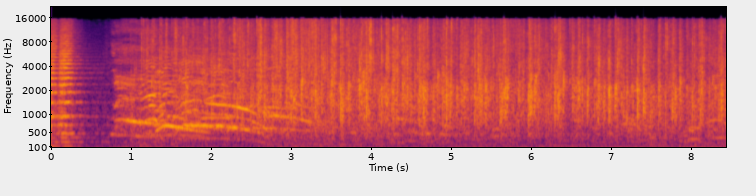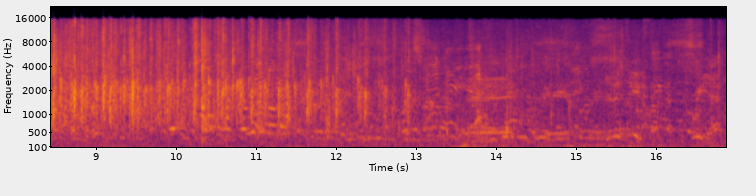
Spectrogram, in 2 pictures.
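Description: Snare drums rattle in a quick marching rhythm.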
